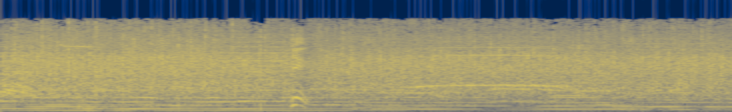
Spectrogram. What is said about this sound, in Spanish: Antes de nada, enhorabuena a nuestra selección femenina de fútbol. Venga, un aplauso para... Venga, hombre.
